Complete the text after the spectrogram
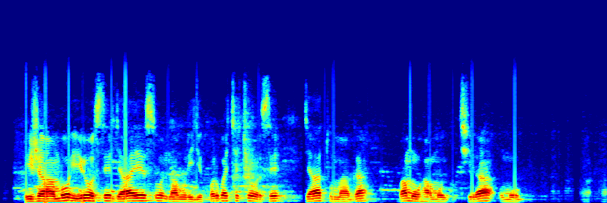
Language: Kinyarwanda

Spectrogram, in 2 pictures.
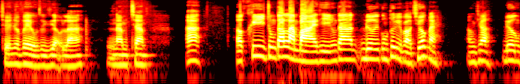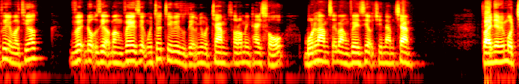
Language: Vietnamese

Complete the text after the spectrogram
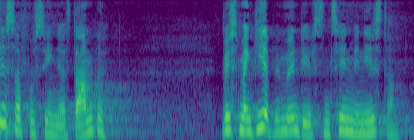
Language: Danish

